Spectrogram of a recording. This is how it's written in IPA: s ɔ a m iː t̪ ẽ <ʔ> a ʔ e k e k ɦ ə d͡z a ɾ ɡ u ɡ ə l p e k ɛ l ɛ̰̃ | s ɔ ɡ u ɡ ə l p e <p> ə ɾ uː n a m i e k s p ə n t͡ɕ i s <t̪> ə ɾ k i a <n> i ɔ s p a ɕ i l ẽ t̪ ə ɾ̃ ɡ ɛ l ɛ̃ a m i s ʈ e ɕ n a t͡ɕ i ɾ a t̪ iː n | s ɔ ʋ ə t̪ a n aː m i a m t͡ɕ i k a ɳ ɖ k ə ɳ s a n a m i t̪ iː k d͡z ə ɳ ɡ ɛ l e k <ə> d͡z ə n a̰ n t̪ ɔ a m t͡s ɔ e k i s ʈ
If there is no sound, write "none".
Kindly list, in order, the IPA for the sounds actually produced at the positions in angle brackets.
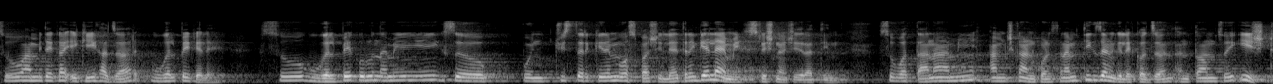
k, k, t̪, m, ə

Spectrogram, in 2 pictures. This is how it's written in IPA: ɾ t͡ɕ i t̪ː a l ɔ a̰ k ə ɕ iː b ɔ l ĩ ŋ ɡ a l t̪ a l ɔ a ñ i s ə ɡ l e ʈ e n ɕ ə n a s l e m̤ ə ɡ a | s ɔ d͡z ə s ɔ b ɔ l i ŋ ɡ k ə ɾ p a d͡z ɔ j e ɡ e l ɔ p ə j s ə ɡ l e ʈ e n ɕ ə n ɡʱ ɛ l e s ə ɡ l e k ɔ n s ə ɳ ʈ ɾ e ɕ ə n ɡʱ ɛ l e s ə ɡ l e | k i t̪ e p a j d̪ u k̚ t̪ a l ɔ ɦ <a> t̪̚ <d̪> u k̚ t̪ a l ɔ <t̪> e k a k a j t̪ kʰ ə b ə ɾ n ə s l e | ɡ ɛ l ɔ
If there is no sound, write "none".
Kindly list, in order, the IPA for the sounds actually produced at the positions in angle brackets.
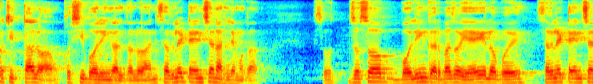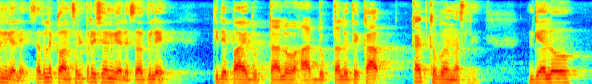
a, d̪, t̪

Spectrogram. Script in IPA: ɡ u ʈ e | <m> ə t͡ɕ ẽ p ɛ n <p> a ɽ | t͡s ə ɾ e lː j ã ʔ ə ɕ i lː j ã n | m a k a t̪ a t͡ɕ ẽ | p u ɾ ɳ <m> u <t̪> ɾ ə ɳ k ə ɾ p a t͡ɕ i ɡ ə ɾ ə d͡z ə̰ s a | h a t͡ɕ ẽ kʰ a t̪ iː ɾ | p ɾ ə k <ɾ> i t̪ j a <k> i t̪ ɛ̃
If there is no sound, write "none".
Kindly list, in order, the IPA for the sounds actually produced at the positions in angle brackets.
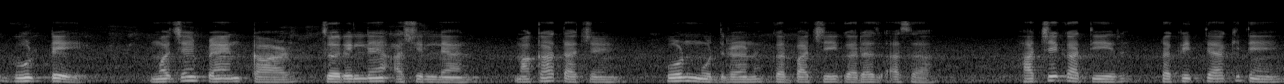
m, k, m, d̪, ɾ, k

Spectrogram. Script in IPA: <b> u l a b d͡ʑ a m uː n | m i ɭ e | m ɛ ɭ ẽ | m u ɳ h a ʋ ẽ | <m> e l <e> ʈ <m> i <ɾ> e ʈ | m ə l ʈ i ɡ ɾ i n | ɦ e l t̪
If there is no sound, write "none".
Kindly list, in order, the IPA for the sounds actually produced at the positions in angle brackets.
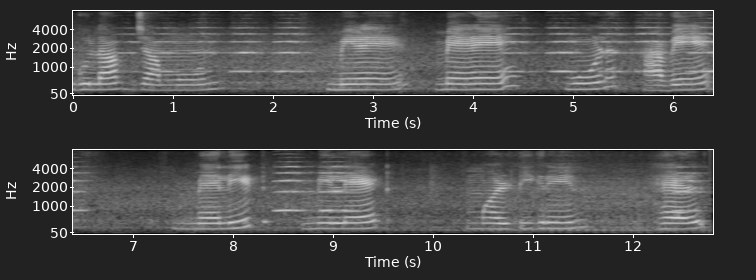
ɡ, m, i, m, l

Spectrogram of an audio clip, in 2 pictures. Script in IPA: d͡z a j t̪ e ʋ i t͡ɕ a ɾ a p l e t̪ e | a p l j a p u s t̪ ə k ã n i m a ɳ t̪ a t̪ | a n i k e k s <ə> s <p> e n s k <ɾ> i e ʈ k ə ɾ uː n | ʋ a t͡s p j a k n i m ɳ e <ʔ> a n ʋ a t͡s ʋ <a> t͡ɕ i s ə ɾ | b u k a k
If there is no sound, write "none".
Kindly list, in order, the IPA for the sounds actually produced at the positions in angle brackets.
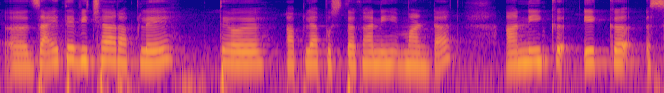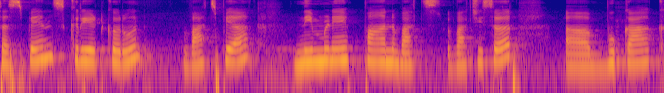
ə, p, ɾ, p, a

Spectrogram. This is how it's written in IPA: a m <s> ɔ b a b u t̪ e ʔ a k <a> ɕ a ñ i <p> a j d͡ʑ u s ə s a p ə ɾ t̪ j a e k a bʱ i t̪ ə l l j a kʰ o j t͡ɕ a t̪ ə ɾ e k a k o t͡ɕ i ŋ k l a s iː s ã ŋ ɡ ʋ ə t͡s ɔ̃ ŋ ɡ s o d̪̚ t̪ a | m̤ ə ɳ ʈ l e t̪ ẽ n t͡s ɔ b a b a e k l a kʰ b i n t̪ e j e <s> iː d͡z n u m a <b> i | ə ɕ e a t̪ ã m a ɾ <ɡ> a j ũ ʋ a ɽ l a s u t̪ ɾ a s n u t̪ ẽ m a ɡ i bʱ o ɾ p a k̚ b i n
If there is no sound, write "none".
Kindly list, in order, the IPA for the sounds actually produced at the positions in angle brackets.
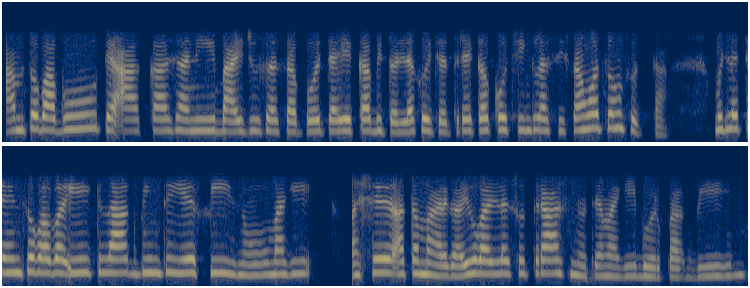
t͡s, a, b, f, ɡ, ɡ

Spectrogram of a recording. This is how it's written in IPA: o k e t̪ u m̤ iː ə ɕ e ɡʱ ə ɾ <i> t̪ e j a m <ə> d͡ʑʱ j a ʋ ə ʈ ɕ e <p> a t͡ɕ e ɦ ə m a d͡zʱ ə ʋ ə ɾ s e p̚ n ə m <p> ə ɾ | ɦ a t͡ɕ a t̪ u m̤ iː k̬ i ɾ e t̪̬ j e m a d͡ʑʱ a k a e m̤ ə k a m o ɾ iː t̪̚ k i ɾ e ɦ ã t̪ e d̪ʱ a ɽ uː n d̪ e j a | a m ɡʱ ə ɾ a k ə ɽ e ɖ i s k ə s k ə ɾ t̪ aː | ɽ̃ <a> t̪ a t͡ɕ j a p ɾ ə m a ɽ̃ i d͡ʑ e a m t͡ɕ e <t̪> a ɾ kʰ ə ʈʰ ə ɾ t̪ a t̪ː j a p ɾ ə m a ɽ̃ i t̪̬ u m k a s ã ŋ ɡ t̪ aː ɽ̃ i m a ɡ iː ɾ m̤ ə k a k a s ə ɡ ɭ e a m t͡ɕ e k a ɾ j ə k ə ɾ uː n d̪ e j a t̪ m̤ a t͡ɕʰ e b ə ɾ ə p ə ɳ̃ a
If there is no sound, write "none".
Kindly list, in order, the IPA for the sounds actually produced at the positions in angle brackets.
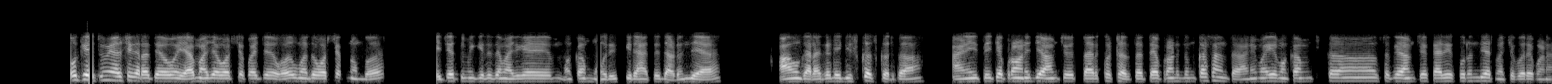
a, a, p, b, i, t̪

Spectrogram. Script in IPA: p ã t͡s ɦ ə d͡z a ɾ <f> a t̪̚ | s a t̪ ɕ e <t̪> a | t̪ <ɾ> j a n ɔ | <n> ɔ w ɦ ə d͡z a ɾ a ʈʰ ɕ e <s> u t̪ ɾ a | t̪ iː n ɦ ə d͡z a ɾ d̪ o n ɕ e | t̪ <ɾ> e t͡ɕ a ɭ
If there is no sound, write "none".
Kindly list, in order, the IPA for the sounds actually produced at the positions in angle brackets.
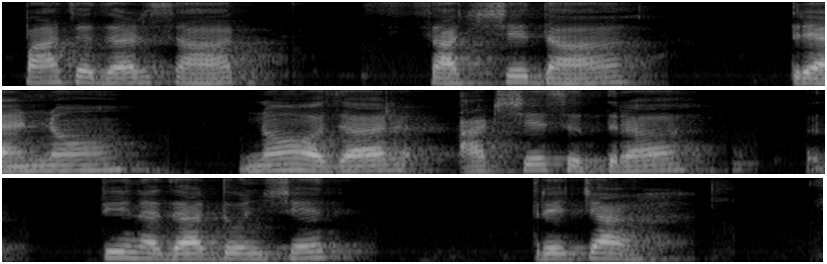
s, d̪, ɾ, n, s, ɾ

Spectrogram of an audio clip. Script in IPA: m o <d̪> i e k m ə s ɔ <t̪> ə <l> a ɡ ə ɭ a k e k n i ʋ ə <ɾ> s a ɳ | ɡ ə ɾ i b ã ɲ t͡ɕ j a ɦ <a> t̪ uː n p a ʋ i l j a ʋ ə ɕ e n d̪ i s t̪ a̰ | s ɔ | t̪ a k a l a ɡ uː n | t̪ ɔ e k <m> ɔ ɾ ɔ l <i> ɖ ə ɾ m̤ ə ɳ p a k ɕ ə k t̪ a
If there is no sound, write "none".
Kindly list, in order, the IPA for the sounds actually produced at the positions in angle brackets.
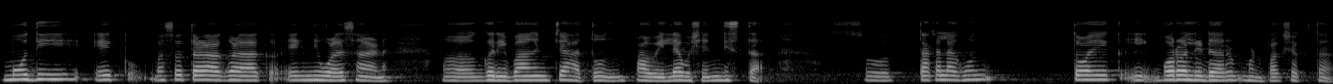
d̪, t̪, ɭ, ɭ, a, b, i

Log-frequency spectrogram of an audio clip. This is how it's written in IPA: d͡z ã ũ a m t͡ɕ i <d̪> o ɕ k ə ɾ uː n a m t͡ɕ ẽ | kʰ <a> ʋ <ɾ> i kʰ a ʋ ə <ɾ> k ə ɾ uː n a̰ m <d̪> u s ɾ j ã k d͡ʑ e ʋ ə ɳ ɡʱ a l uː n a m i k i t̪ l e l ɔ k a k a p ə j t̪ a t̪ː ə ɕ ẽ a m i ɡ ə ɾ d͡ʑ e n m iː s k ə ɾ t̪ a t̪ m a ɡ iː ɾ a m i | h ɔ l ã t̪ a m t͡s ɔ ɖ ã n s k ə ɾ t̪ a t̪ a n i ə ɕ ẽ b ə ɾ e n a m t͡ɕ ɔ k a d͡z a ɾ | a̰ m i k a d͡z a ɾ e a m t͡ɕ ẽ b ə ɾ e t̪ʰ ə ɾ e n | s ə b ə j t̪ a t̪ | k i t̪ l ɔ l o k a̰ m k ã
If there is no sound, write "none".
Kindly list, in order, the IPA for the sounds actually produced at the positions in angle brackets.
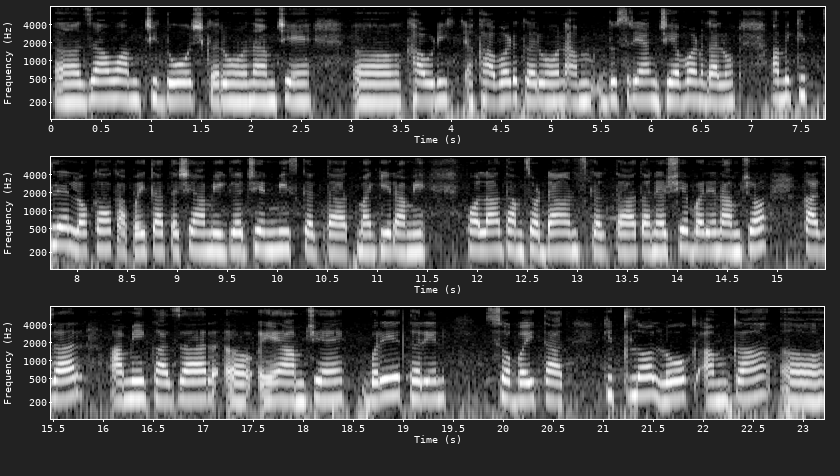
d̪, a, ɽ, ɽ, d̪

